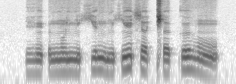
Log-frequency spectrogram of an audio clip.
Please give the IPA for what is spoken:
ɦẽʔəŋõ ɲə̃çɪ ŋɡə̃çẽ ɬɜǁɜkɵ ɦõ

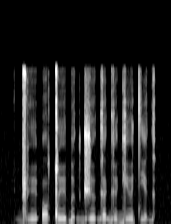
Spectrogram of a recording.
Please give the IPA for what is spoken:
ɡ͡ǁy ʔɔǃyɓʉɡ d͡ʒʉɡɛ ɡyɡʲʉtʲɛɡ

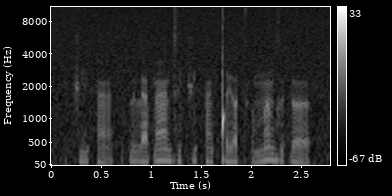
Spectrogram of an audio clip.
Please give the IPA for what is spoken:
t͡ʃihæ̃ | ʔʉlæɓæ̃d͡zit͡ʃ ihæ̃ǃeɐ̯tʼɵ mœ̃ɡʉ ɗœ

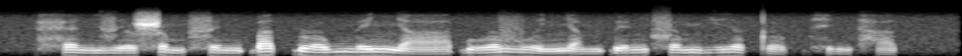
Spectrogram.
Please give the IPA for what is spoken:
hɛ˨˩nvi˨˩˨ə̯ʂə˨˩˦m fe˨˩nɓa˦˥t̚ɹə˧˥wme˧˥ ɲaː˨˩˨ɓu˧˥ə̯vu˨˩ə̯ ɲa˨˩mɓe˧˥ŋ sə˧mji˧ə̯ t̪əː˨˩p̚hi˨˩ŋha˨˩t̚

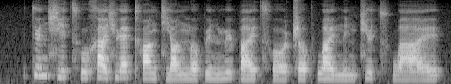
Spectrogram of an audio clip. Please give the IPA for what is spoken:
t̪y˥nɕi˧˥ t͡sʰu˧˥xa˥˩ɪ̯ɕɥɛ˥ kʰɑ˥ŋt͡ɕjɑ˧˥ŋn̪ɤ˨˩py˥˩n my˥pa˧˥ɪ̯t͡sʰo˨˩ʊ̯ ʈ͡ʂɤ˧˥pʰwa˥˩ɪ̯n̪i˨˩ŋt͡ɕy˥ t͡sʰwa˨˩˦ɪ̯

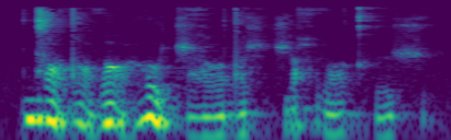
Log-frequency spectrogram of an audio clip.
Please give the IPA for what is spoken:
d͡zi˥˩dˤa˥˩ðˤa˥˩ə̯ ɦɤ˥˩t͡ʃ ʕi˩˧ dˤɘ˩˧˩ʃt͡ʃi˨˥ħðˤɤ˩˧kʰʏ˩˧ʃ

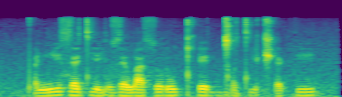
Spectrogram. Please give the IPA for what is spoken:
pʼaɲi zɛtʲajuzɛ wasuɾu cʰedɡ͡ǀɔtʲat͡ʃʼɛ ki

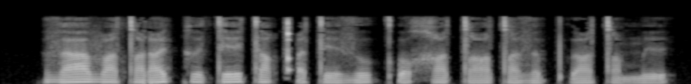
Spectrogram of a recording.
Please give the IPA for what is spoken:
ðaβetˤʊ ɾekɘ tetaqʼɪte ðʊkʼʊχe tˤetˤɯðə pʼɯtˤɘmɪ

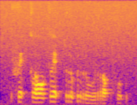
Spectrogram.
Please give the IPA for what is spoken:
fe˥˩ʔ klɔː˦˥ kle˥˩ʔpru˦˥ʔ ruː˩˦rɔ˨˩ʔ fu˨˩ʔ

